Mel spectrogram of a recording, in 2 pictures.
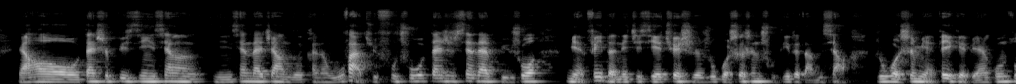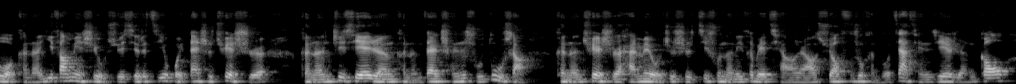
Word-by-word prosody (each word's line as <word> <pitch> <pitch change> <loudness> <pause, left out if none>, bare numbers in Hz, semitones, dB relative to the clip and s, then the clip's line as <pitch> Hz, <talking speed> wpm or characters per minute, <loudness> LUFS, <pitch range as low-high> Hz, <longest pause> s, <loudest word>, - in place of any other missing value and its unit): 然 105 - +2
后 120 -2 +4
但 135 +4 +4
是 135 0 +1
毕 135 +3 -5
竟 130 -1 0
像 130 -3 0
您 115 -1 -10
现 135 +3 -3
在 125 -1 +4
这 125 +1 0
样 120 -2 0
子 110 0 -6
可 110 -1 -12
能 105 0 -12
无 - - -8
法 - - +5
去 - - -13
付 130 - -9
出， 140 +2 -3
但 145 0 +1
是 140 -1 -3
现 130 +3 0
在 135 -1 +7
比 130 -4 -7
如 105 - -13
说 135 +4 +3 0.2
免 125 -5 -1
费 180 0 +1
的 165 - +2
那 120 0 -3
这 120 +1 -7
些 120 -1 +1
确 120 - +2
实 125 -4 -1
如 105 +3 -7
果 120 - -2
设 - - 0
身 130 0 +1
处 130 0 -4
地 125 - -7
的 125 - -2
咱 - - -6
们 105 +4 -17
想， 105 - -5 0.3
如 125 0 0
果 125 - +3
是 140 - +1
免 130 -2 +1
费 145 -2 +6
给 - - +2
别 - - -4
人 105 +1 -4
工 125 +3 -2
作， 130 -4 +2
可 110 - -11
能 105 +3 -5
一 155 - -1
方 165 +1 +4
面 155 -4 0
是 135 0 -1
有 125 - 0
学 115 - -6
习 120 +2 -3
的 125 - -2
机 130 +5 -5
会， 155 - -2
但 140 - +3
是 125 -2 -2
确 125 - +1
实 - - -1 0.3
可 - - -2
能 115 +2 -1
这 165 +6 -2
些 150 -1 +8
人 120 -3 +4
可 125 - -9
能 100 -3 -9
在 130 +4 +5
成 130 +2 -2
熟 125 -4 -7
度 125 - -2
上， - - -1 0.3
可 130 - -2
能 110 -2 -2
确 125 - +4
实 120 -4 +1
还 115 - +1
没 130 +2 +2
有 120 - +4
就 125 - -6
是 120 -2 -5
技 115 +5 -8
术 130 0 -4
能 110 -2 -4
力 120 - -3
特 135 +4 -6
别 115 -1 +3
强， 115 -3 -6
然 100 0 -2
后 110 - -2
需 - - -7
要 125 - +3
付 125 +1 -8
出 135 +1 -2
很 130 -1 -9
多 - - -10
价 - - +4
钱 120 -4 -10
的 115 - -10
这 - - -12
些 125 0 +2
人 110 0 -8
高。 150 +1 +4
125 Hz, 335 characters per minute, -24 LUFS, 115-135 Hz, 0.3 s, 些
